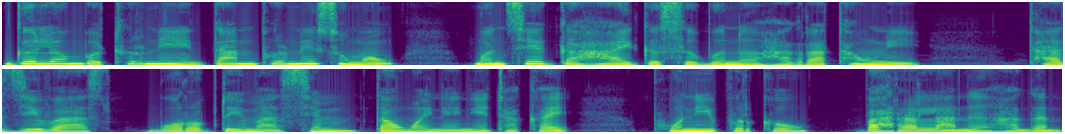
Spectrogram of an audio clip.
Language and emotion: Bodo, neutral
